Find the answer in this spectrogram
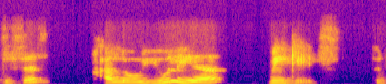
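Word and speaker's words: wie geht's: this in German pronounce this is hello Julia we Gates so J is silent here how do we remember again hello ulia we Gates we talking about gate gate right but it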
